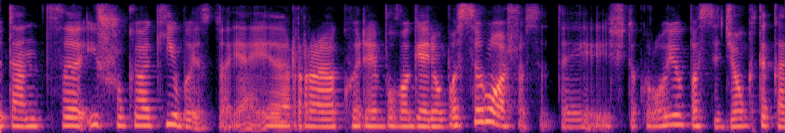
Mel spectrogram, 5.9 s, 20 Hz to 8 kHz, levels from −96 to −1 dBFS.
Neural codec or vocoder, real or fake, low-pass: none; real; 7.2 kHz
